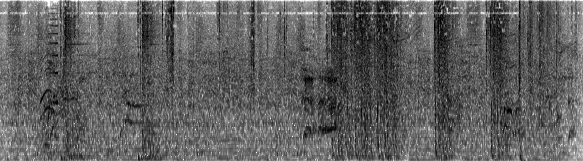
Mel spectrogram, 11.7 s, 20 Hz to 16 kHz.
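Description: Dense, loud gunfire in the video game Cyberpunk 2077 during corner shooting, with rapid bursts, crashes and impacts running continuously throughout.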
